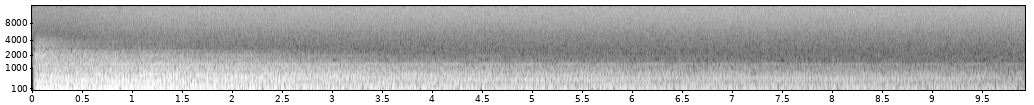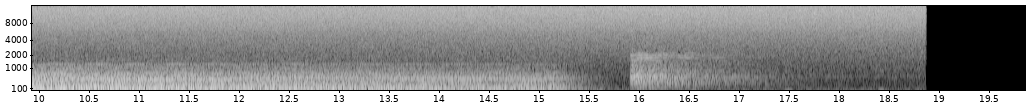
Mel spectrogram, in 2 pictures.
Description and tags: Creepy Piano Rumble
Low rumble of the first 6 keys on a Casio PX 150 digital piano being pressed simultaneously. Kinda creepy sounding. Recorded plugged straight into a Zoom H4N.
hit, piano, creepy, keyboard, dark, horror, ominous, scary, rumble, evil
